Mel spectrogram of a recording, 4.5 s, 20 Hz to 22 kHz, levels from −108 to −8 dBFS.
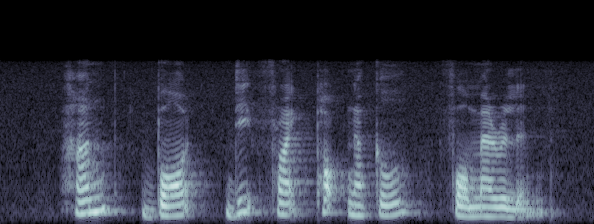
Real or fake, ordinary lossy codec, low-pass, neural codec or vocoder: real; none; 7.2 kHz; none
